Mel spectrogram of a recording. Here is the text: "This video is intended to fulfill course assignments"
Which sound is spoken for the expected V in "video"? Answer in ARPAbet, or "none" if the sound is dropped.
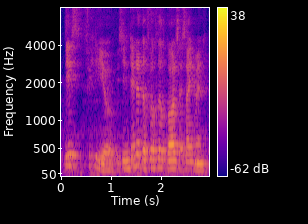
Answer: F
